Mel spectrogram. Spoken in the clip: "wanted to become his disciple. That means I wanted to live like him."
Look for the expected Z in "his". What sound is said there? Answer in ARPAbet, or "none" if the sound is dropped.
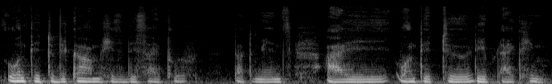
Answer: Z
